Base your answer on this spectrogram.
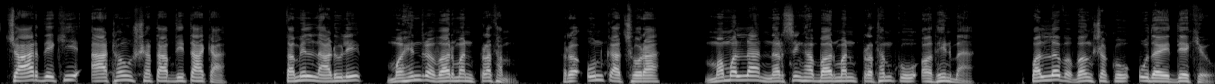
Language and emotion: Nepali, neutral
